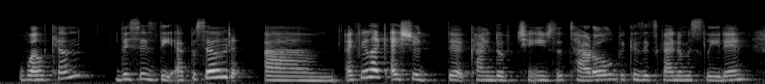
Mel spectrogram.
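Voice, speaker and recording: A woman with an Arabic accent over a quiet background. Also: medium pitch for a woman, ordinary pitch variation, moderate pace. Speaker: podcast host. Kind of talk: casual monologue. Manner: hesitant, many fillers.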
